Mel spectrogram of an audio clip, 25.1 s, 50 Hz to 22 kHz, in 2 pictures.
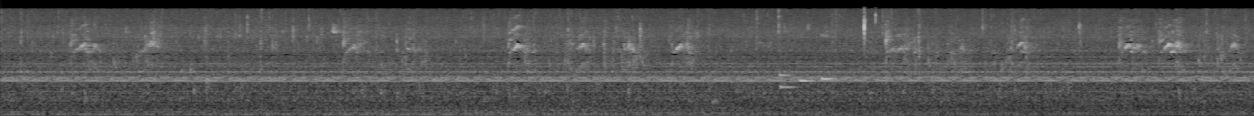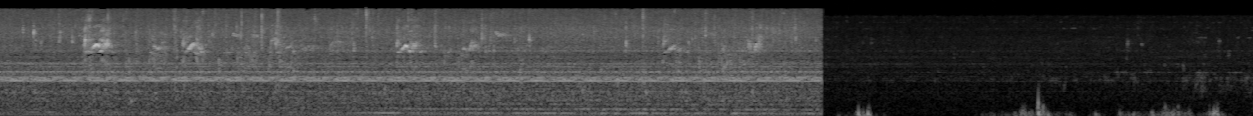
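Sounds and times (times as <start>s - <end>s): high-pitched hum: 0.0s - 20.8s
small birds chirping: 0.6s - 1.8s, 3.2s - 20.8s.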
